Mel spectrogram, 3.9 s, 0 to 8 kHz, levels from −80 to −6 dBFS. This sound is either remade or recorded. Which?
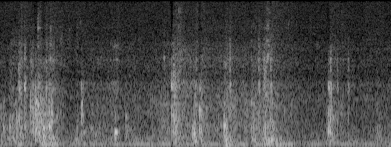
recorded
